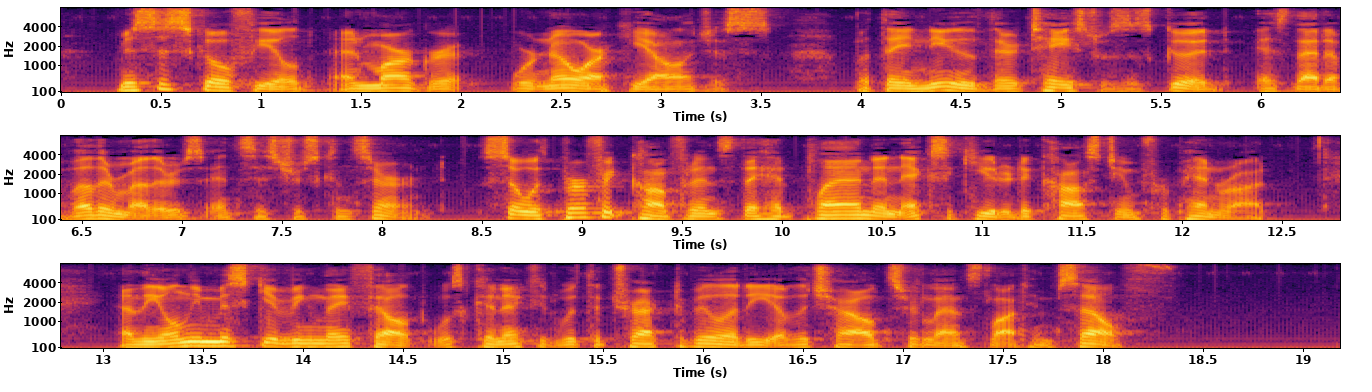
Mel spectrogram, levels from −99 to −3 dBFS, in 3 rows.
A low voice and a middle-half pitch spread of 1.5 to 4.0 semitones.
Yes: low, 100 Hz; average, 3.5 semitones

